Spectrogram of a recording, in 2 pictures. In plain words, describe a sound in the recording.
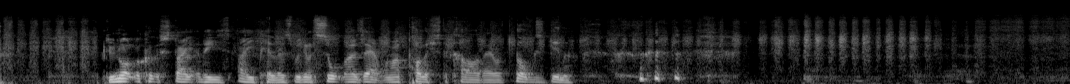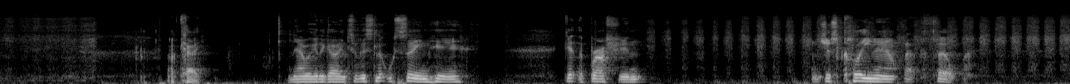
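A cloth rubs softly against a rubber window seal.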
